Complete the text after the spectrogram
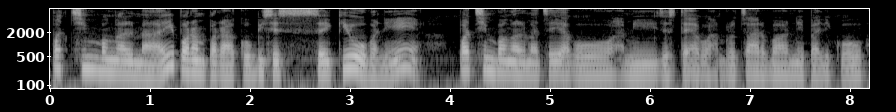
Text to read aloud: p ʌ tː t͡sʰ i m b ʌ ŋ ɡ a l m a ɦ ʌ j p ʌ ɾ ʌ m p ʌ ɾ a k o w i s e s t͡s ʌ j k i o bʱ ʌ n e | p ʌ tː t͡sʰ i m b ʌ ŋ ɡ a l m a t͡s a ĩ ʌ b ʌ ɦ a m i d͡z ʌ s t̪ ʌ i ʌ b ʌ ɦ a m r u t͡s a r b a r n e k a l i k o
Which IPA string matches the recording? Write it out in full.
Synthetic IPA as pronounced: p ʌ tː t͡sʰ i m b ʌ ŋ ɡ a l m a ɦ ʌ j p ʌ ɾ ʌ m p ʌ ɾ a k o b i s e s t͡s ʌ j k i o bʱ ʌ n e | p ʌ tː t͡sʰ i m b ʌ ŋ ɡ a l m a t͡s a ĩ ʌ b ʌ ɦ a m i d͡z ʌ s t̪ ʌ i ʌ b ʌ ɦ a m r o t͡s a r b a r n e p a l i k o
